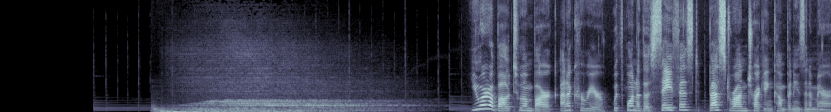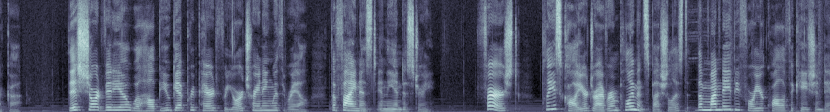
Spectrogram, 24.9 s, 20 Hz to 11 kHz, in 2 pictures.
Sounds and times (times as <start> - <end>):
Music: 1.4 - 24.9
Speech: 7.1 - 12.8, 13.5 - 19.0, 19.7 - 24.9.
